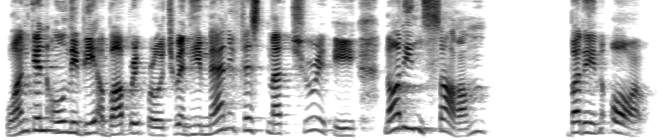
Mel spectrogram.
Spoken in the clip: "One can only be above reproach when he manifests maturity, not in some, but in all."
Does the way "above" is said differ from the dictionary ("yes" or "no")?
yes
